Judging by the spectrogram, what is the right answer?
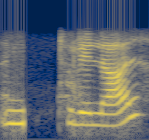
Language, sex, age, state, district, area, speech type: Sindhi, female, 18-30, Delhi, South Delhi, urban, conversation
